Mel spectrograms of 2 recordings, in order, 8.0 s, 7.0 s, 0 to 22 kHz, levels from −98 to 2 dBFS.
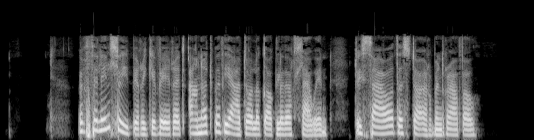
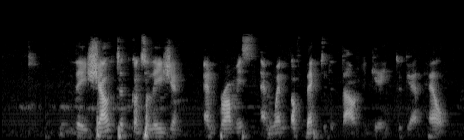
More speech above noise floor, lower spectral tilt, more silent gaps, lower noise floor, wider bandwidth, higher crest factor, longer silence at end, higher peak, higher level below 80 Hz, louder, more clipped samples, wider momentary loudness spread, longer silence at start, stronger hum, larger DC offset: first, over 78 dB vs 30 dB; first, -6 dB/octave vs -0.5 dB/octave; neither; first, under -90 dBFS vs -68 dBFS; about the same, 8 kHz vs 8 kHz; second, 14 dB vs 26 dB; first, 0.85 s vs 0.3 s; first, 0 dBFS vs -12 dBFS; first, -52 dBFS vs -74 dBFS; first, -13 LUFS vs -37 LUFS; neither; second, 5 LU vs 19 LU; first, 1.2 s vs 0.45 s; neither; neither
